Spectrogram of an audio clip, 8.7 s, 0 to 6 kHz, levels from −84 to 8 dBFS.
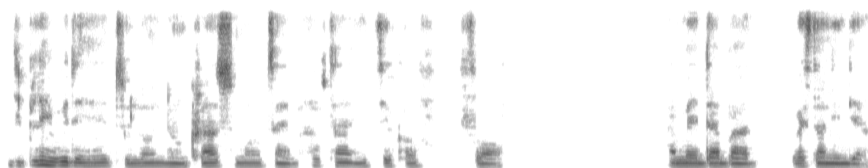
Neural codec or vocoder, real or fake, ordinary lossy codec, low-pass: none; real; none; 5.4 kHz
